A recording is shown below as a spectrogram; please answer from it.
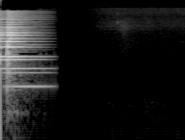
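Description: Notification-bell chime sound effect from a subscribe-button animation: a single bright ding that rings out and fades within about the first second.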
